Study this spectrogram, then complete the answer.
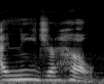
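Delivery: ordinary talk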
